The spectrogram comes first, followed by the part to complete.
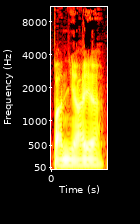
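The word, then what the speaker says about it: Bagnaia: fourth and then francesco banya that's pronounced banya biscuits just in case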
